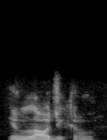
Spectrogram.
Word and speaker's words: illogical: opposite of logical is illogical illogical great which column illogic fourth four fourth column fourth elogical elogical that's it okay let's go second the second syllable the second syllable is stressed that's right okay you've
